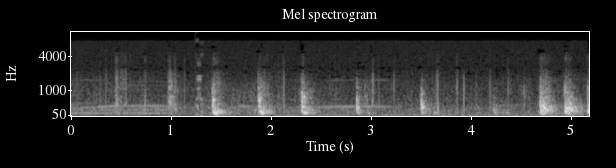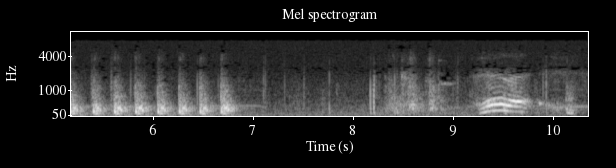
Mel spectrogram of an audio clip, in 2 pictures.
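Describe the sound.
A quick, steady run of about ten loud knocks on the wooden door of the Adams Ranch House, with people talking before and after the knocking.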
